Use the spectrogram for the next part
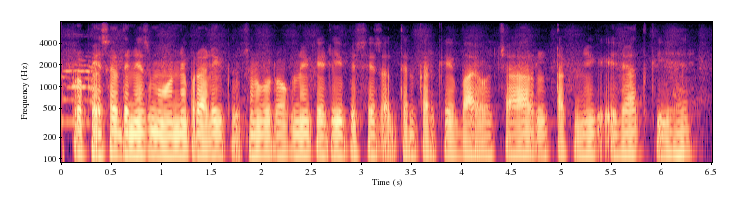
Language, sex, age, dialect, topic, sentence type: Hindi, male, 25-30, Awadhi Bundeli, agriculture, statement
